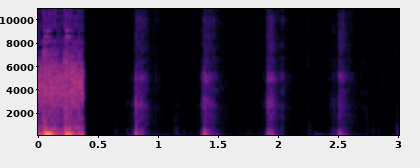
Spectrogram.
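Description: Crunchy peach-flavoured candy is chewed, giving four sharp, dry crunches at an even, unhurried pace. The bites are faint, with near silence between them.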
